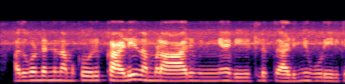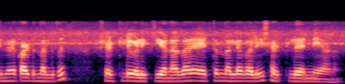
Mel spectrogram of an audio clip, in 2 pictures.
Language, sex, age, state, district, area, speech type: Malayalam, female, 60+, Kerala, Wayanad, rural, spontaneous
